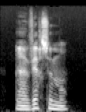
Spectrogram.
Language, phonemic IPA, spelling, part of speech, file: French, /vɛʁ.sə.mɑ̃/, versement, noun, Fr-versement.ogg
- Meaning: payment, especially an electronic transaction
